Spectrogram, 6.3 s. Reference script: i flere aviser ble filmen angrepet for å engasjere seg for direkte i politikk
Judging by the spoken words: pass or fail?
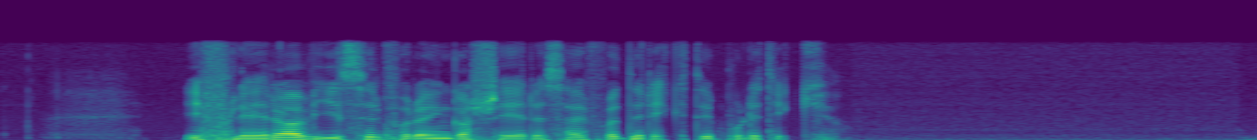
fail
